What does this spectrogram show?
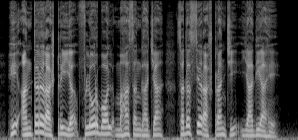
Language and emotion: Marathi, neutral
